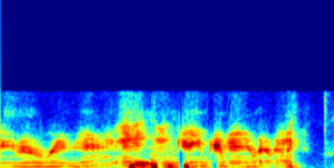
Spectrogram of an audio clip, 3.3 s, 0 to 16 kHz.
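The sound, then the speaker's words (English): A man in an ultraviolet suit in the middle of a street imitates with his voice the screeching, warbling handshake of a 90s dial-up modem, with wavering tones that sweep up and down for about three seconds before cutting off abruptly. “You mean he was cosplaying as a 90s modem?”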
